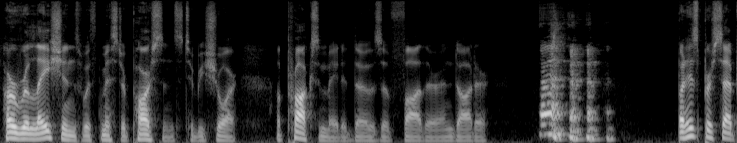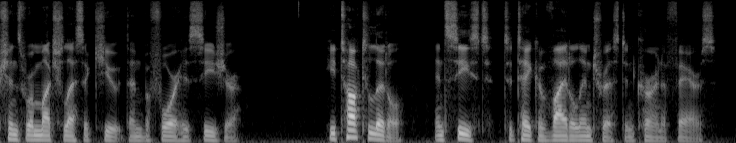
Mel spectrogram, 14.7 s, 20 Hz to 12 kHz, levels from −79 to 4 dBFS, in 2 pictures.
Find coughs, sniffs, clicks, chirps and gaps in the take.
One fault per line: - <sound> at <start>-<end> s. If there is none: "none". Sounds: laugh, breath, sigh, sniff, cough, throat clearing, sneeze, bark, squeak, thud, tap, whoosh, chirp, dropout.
- laugh at 5.4-6.2 s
